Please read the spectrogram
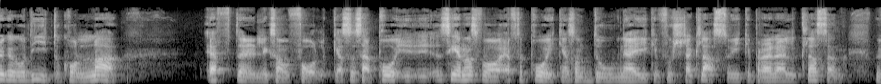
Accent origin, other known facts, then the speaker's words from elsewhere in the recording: Tullinge, Stockholm County, Sweden; Alltså jag är uppvuxen i Tullinge.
